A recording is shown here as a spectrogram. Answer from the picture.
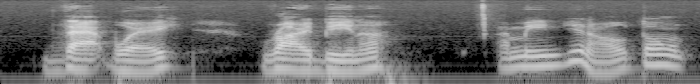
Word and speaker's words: Ribena: i called it i i said it how it's spelled r-i-b-e-n hey rabina they're like no it's ribena i don't see a y there so i don't know where they're getting the y from well i just naming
